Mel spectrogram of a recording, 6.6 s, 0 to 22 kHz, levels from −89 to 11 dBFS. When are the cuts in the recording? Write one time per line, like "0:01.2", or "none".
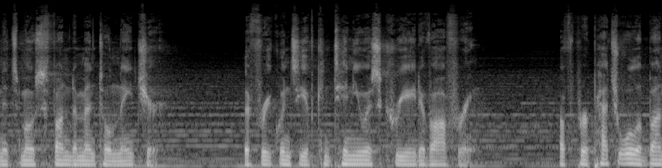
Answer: none

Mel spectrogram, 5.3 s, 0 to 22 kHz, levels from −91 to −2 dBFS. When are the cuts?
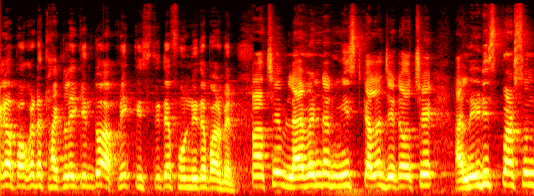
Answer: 0:02.5

